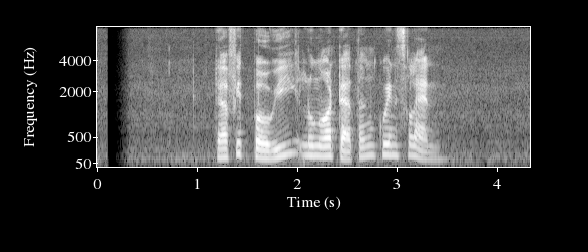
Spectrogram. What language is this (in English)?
Javanese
